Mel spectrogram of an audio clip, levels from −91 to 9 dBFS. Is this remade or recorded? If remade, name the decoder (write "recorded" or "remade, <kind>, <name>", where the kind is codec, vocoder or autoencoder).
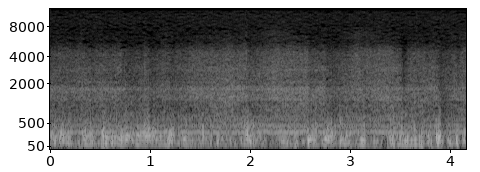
remade, vocoder, Vocos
